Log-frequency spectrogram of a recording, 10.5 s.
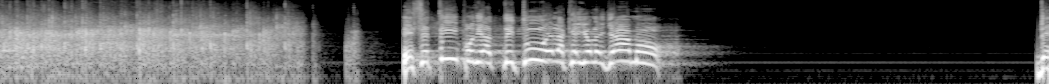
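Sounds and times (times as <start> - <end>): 
applause: 0.0 - 3.8
speech: 4.1 - 6.7.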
